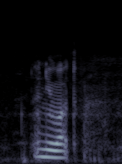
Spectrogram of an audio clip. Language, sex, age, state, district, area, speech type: Marathi, male, 18-30, Maharashtra, Hingoli, urban, spontaneous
